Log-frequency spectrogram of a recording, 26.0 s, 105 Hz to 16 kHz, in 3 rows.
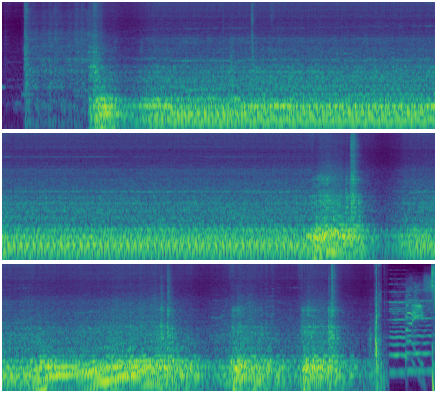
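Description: Starter cranking on a 1996 Pontiac Firebird WS6's 5.7-litre LT1 V8, the engine catching about two seconds in and settling into a steady idle. In the second half it is revved several times, the pitch rising and falling. The sound cuts off suddenly near the end.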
